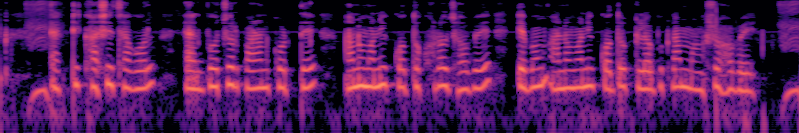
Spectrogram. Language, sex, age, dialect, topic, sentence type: Bengali, female, 18-24, Northern/Varendri, agriculture, question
